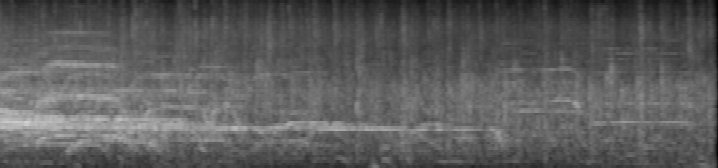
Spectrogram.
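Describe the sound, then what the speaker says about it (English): A live Q&A audience applauds steadily for several seconds after a finale, the dense clapping starting strong and slowly thinning, with some cheering and voices mixed in. "Can we just give a round of applause for Elena"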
